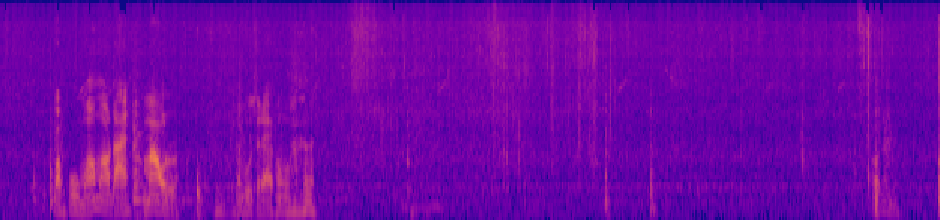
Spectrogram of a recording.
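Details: Bees during honey harvesting. A steady mid-pitched hum runs beneath the recording, and a person speaks loudly over the first three seconds. A few scattered knocks follow.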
